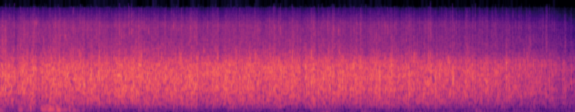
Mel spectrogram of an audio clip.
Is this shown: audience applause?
yes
